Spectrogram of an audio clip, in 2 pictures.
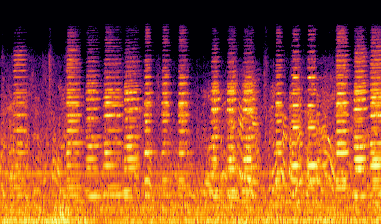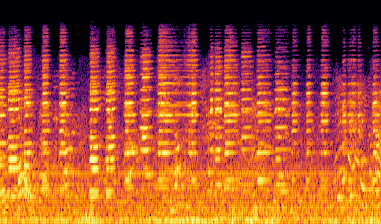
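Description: Harmonica played with both hands cupped around it: a quick, rhythmic run of short notes and chords with brief gaps between phrases. Passers-by talk underneath.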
